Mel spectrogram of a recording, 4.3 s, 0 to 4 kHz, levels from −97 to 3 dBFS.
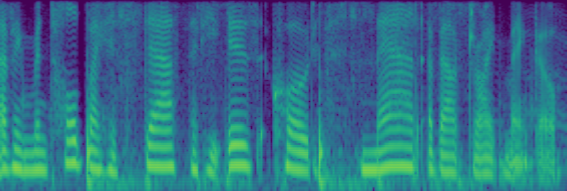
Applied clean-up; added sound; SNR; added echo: none; Writing; 11 dB; none.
